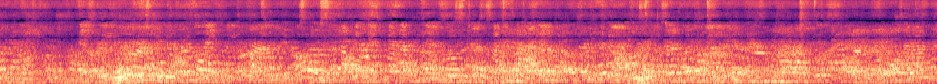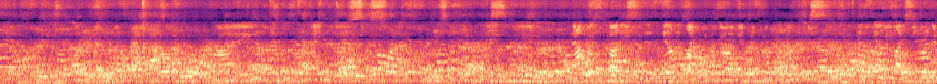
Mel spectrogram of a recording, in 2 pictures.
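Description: A crowd of adults chatters and talks at once in a room.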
